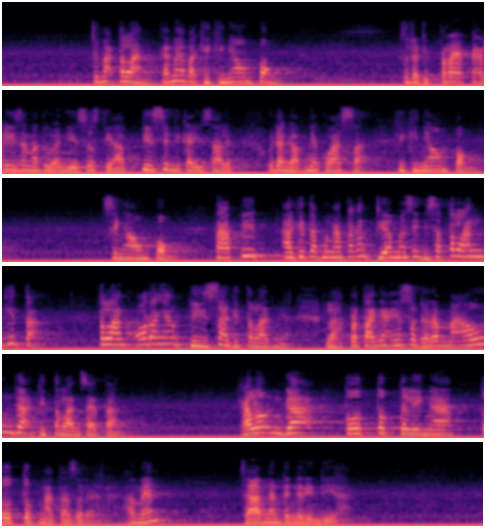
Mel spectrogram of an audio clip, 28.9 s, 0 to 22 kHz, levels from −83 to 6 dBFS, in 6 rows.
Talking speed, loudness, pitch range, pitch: 110 wpm, -20 LUFS, 150-235 Hz, 195 Hz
